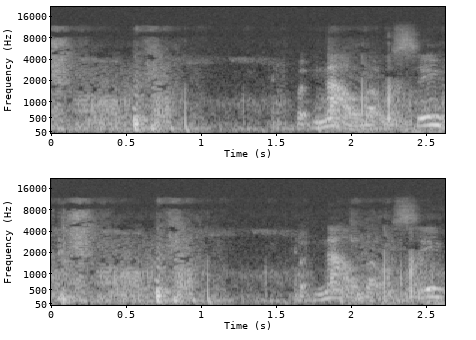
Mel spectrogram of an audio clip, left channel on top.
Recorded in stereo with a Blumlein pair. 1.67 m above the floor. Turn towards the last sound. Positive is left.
turn(degrees=25)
